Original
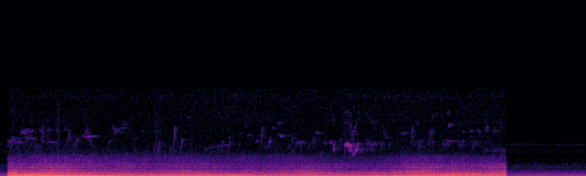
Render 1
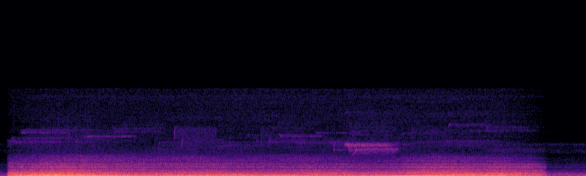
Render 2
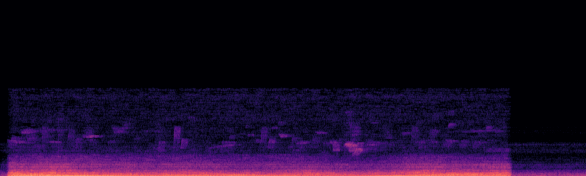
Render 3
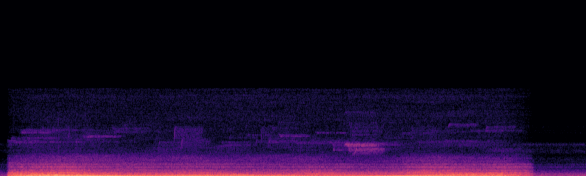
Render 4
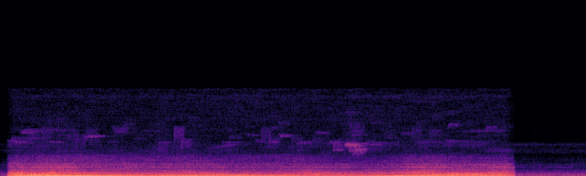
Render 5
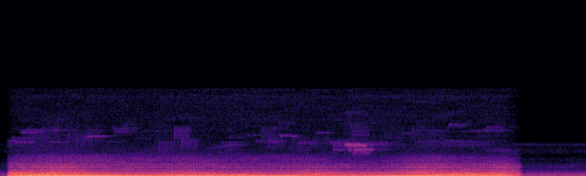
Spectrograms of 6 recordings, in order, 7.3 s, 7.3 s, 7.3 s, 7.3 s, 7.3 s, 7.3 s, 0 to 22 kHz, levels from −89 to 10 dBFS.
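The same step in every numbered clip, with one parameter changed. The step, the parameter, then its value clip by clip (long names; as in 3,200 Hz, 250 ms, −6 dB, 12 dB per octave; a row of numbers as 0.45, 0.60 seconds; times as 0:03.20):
reverb whose tail is shaped and stops, gate: 530, 80, 360, 130, 210 milliseconds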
